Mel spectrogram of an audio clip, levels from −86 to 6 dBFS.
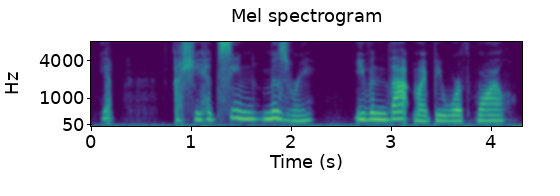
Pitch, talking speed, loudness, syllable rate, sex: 225 Hz, 165 wpm, -20 LUFS, 5.0 syllables/s, female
